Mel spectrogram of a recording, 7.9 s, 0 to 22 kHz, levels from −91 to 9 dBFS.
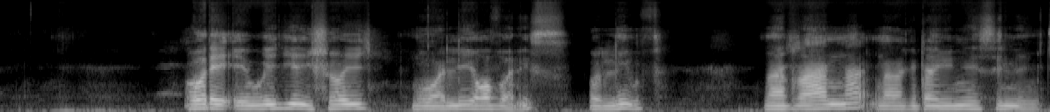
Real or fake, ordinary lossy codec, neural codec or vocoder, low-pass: fake; none; codec, 44.1 kHz, 2.6 kbps, SNAC; none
